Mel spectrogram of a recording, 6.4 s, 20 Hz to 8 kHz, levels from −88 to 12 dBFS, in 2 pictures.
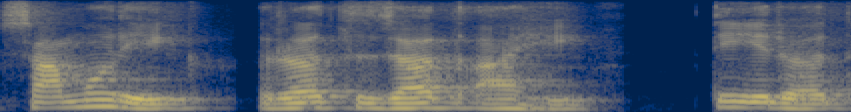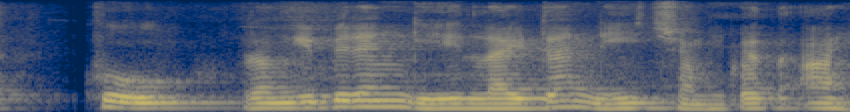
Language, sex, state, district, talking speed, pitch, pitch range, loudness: Marathi, male, Maharashtra, Gondia, 115 wpm, 135 Hz, 125-145 Hz, -17 LUFS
